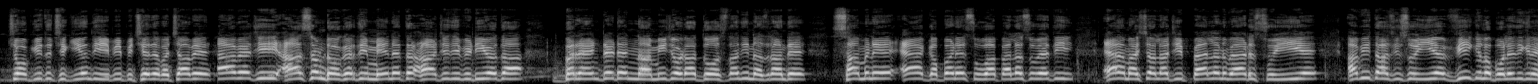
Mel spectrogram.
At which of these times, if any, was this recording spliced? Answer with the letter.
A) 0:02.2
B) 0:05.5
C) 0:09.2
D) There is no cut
A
